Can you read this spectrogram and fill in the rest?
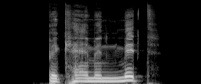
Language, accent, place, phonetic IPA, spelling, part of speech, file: German, Germany, Berlin, [bəˌkɛːmən ˈmɪt], bekämen mit, verb, De-bekämen mit.ogg
- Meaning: first/third-person plural subjunctive II of mitbekommen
